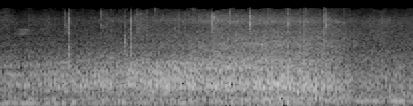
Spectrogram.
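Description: A car passing on the road, its tyre and engine noise swelling to a peak about one and a half seconds in, then fading.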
